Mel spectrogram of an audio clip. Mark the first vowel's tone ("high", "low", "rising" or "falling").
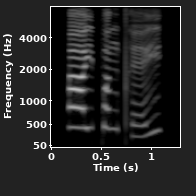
high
